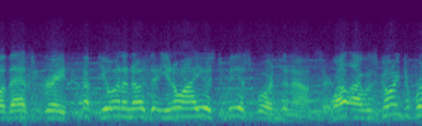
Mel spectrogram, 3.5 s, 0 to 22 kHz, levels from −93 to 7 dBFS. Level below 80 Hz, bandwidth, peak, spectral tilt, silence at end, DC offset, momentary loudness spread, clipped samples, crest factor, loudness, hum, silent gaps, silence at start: -66 dBFS; 4.9 kHz; -8 dBFS; -7.5 dB/octave; 0 s; under 0.1%; 5 LU; under 0.1%; 12 dB; -21 LUFS; none; none; 0 s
